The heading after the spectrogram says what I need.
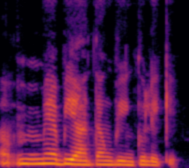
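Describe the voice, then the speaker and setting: Girl reading out a soft coaxing young guy, keeps asking whats wrong, kinda high. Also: fairly even intonation, moderate pace, natural voice. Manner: coaxing, pleading questions. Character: gentle caring young man, fiancé.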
